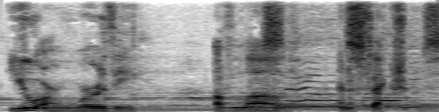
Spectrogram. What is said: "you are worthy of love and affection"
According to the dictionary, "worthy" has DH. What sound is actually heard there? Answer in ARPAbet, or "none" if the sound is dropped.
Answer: DH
